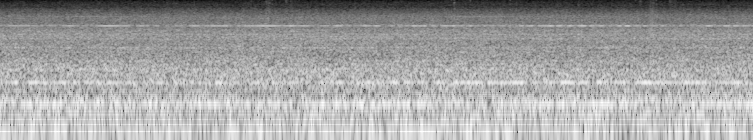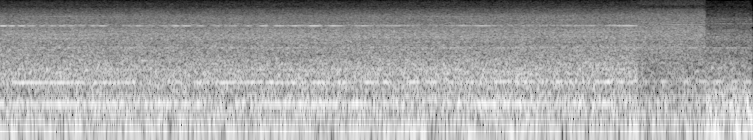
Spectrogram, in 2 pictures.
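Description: A high whine from jet engines rings steadily, then drops away.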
